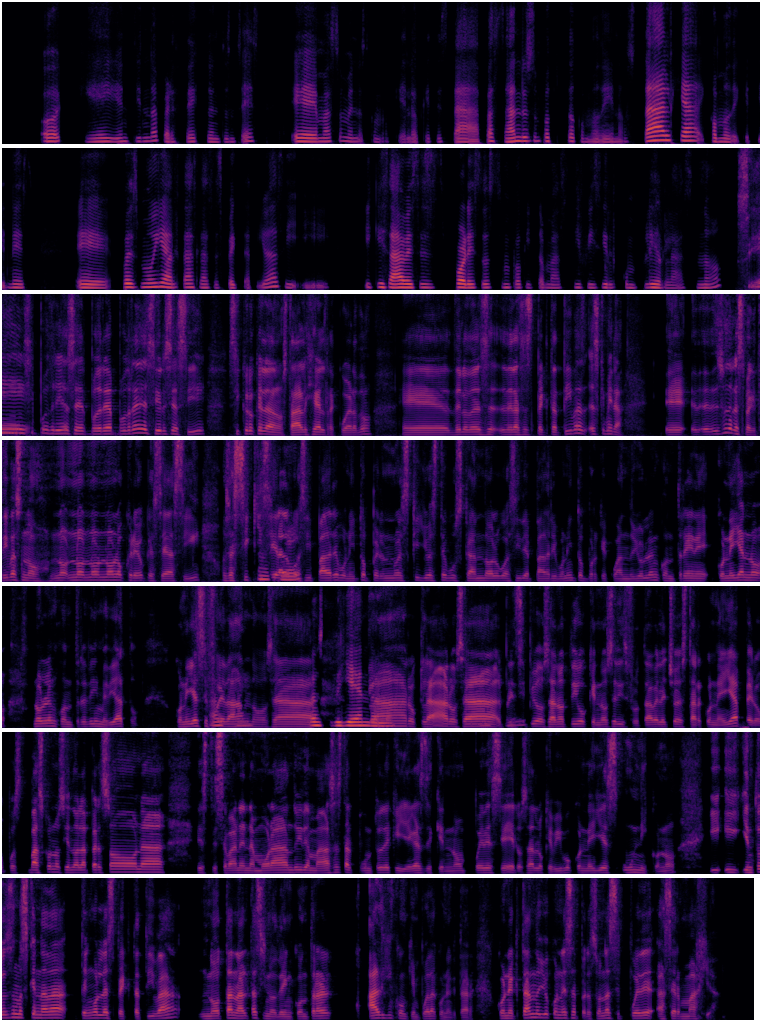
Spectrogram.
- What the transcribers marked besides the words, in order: other background noise; tapping
- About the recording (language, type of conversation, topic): Spanish, advice, ¿Cómo puedo aceptar mi nueva realidad emocional después de una ruptura?
- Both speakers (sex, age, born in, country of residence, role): female, 25-29, Mexico, Mexico, advisor; male, 35-39, Mexico, Mexico, user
